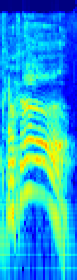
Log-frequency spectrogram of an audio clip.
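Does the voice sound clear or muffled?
muffled. The laugh sounds muffled, as if inside a bag.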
